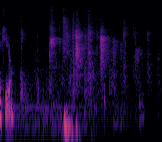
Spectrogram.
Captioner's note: audience applauds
